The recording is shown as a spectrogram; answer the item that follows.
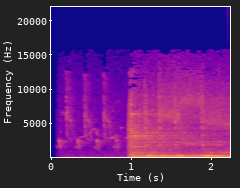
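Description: A few short bird chirps, quiet, then music with sustained tones starts abruptly about a second in and takes over.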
